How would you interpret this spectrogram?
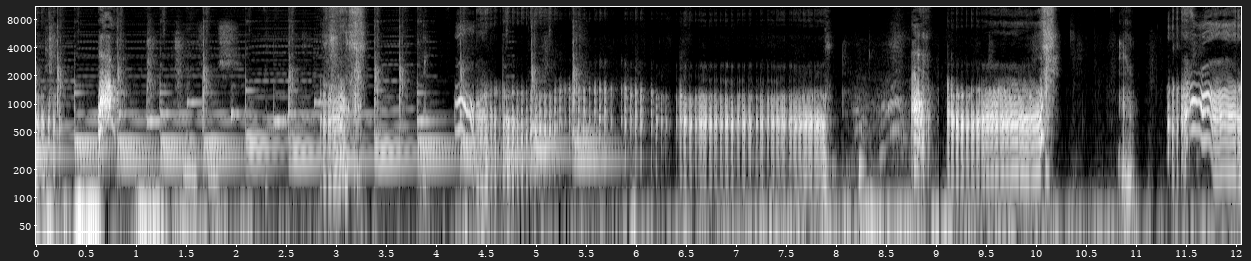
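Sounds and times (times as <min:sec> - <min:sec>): small dog whiny growl: 0:04.2 - 0:10.2, 0:10.8 - 0:12.0.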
